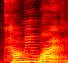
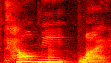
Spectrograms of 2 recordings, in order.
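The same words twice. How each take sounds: First: Said in the usual way. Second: Each word stretched very slowly; dramatically slow, spaced-out TELL ME WHY; drawn-out emphasis. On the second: Acted. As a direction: drag it out for storytelling effect.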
